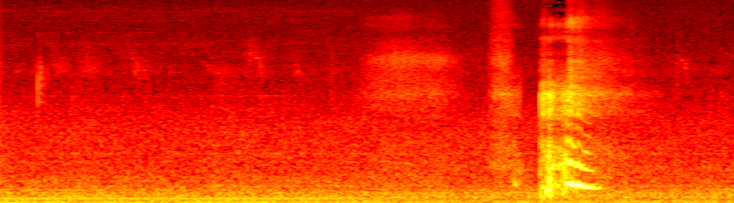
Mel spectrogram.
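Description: Quiet room tone with a steady low hum. About five and a half seconds in comes a single loud, short vocal breath sound from a person, dropping in pitch, lasting about half a second.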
